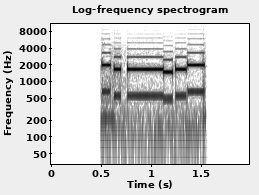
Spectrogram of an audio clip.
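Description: A short electronic notification chime plays alone, a quick run of four or five bright tones in about a second, clear, with no talking.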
